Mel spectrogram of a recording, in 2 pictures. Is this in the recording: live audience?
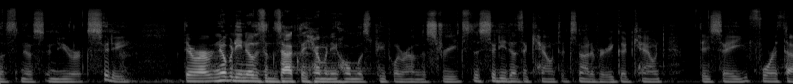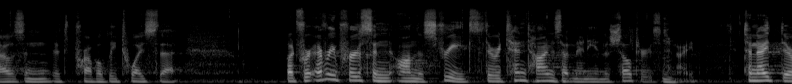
yes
